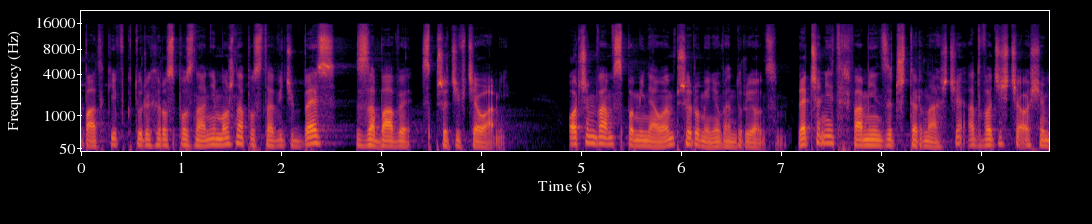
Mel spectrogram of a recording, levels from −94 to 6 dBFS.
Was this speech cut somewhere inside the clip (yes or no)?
yes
